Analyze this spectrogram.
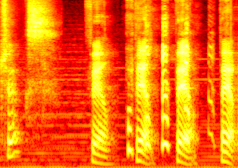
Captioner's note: chants; laughs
